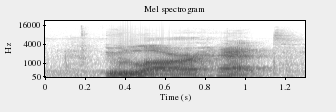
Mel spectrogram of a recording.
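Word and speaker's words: Ular Bhet: Ular Het. Ular. ULAR space BHET. Reminds me The of B is silent.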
